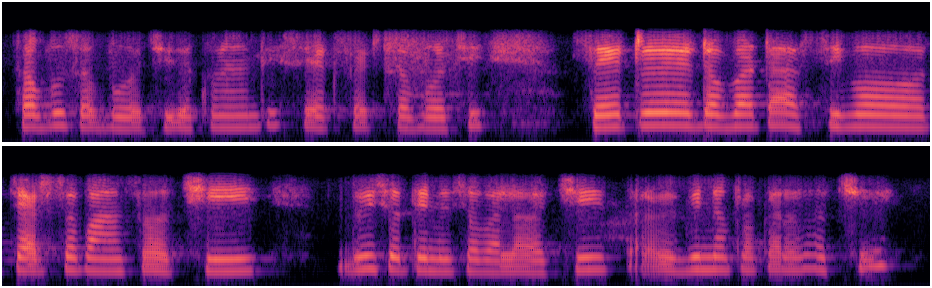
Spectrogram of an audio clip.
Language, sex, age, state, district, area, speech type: Odia, female, 60+, Odisha, Jharsuguda, rural, conversation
